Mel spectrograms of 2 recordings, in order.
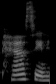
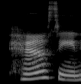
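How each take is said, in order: First: Said in the usual way. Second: "passing" split into two beats; syllable by syllable. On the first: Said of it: "passing has two syllables in it". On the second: Shown as a demonstration. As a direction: show both syllables of "passing" separately. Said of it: "passing has two".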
